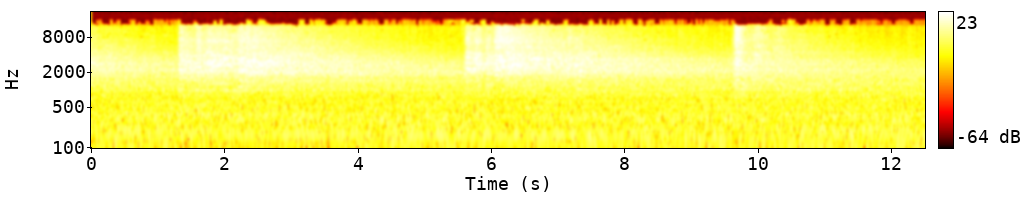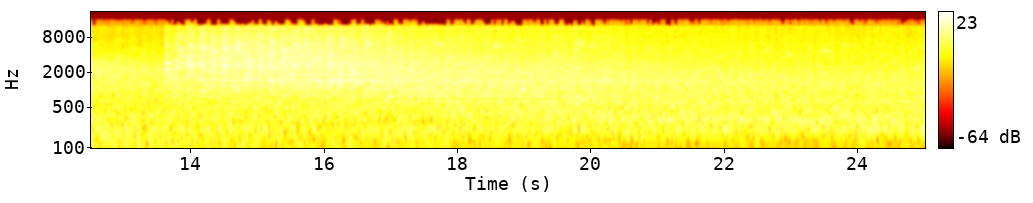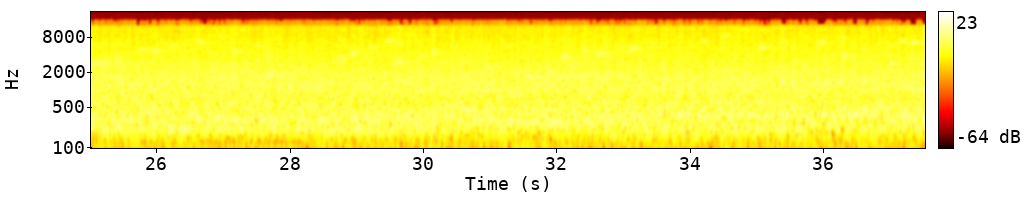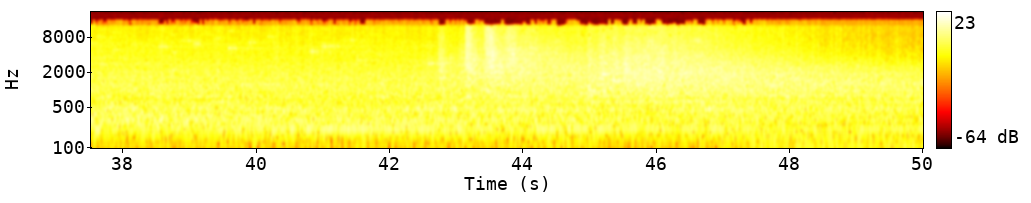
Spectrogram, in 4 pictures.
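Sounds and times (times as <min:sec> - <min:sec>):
low hum: 0:00.0 - 0:50.0
train-like rumble: 0:00.0 - 0:50.0.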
